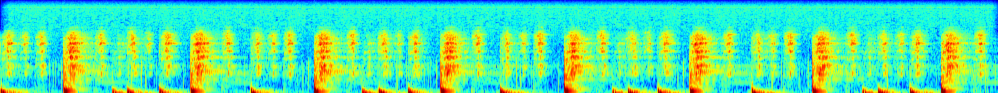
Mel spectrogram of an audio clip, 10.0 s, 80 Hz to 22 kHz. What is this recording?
Music > Solo percussion
bb drum break loop blat 96
Dusty, Lo-Fi, Acoustic, Drum, Breakbeat, DrumLoop, Drums, Drum-Set, Vintage, Vinyl, 96BPM, Break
